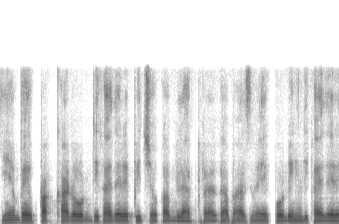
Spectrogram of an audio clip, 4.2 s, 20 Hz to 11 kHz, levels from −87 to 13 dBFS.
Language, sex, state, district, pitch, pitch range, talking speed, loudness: Hindi, male, Haryana, Jhajjar, 105 Hz, 100-105 Hz, 310 wpm, -22 LUFS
